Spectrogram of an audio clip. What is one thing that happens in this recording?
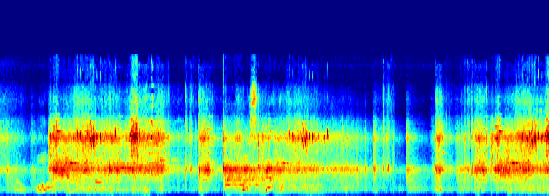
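Game sound effects of slashing and magic blasts ring out rapidly.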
